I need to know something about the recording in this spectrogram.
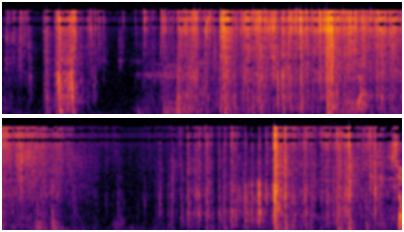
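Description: Cardboard trading-card blaster box and its wrapping being torn open and the foil card packs pulled out: irregular crinkling, rustling and tearing, with a short lull about seven seconds in.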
